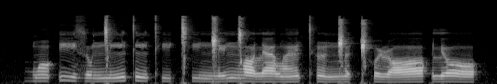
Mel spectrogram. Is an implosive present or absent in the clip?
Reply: absent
